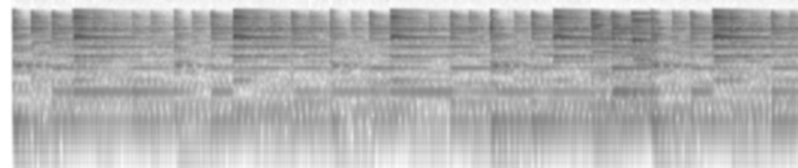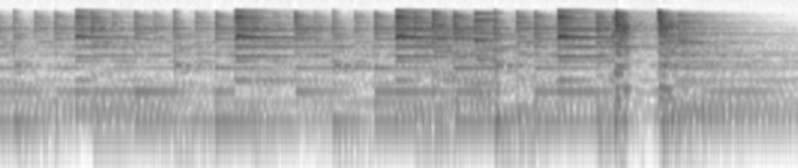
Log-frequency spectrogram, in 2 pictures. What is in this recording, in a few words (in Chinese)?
國語; 新北市; 有聲公報; 市議員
